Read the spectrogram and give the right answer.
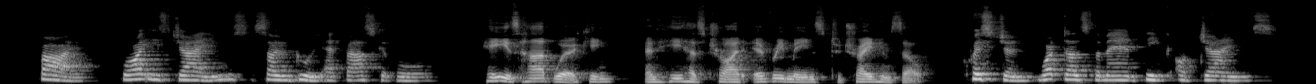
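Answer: He is hardworking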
